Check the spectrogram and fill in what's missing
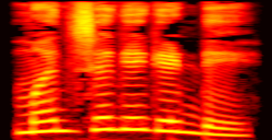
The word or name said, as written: ಮಜ್ಜಗೆಗೆಡ್ಡೆ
